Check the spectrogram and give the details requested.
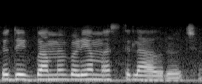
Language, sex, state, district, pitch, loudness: Rajasthani, female, Rajasthan, Nagaur, 220 Hz, -15 LUFS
